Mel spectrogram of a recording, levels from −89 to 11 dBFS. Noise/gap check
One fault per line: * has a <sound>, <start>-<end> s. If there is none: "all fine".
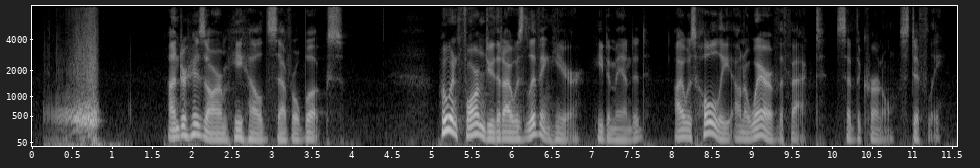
* has a squeak, 0.1-1.3 s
